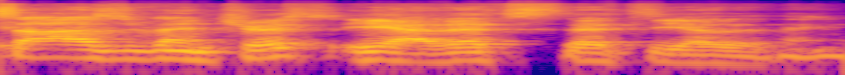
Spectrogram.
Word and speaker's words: Asajj Ventress: got a Star Wars Insider number 159 featuring Asajj Ventress, right? And Sure. We'll take a look at least. No, I saw the character. I Okay. think that's the right pronunciation. Asajj Ventress.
